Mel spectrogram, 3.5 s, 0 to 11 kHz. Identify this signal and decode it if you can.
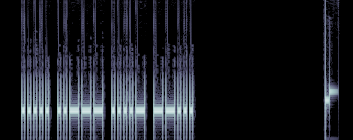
Morse code, heard as a keyed tone, about 40 wpm, 700 Hz. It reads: 5247
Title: Common Cut Numbers - 4-Digit 40wpm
